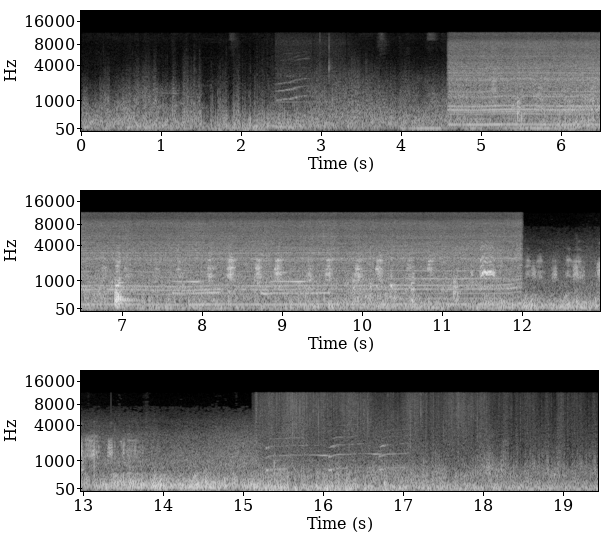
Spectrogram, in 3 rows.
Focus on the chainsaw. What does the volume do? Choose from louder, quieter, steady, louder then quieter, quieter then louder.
steady.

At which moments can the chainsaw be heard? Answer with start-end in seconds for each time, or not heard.
4.5-12.1.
